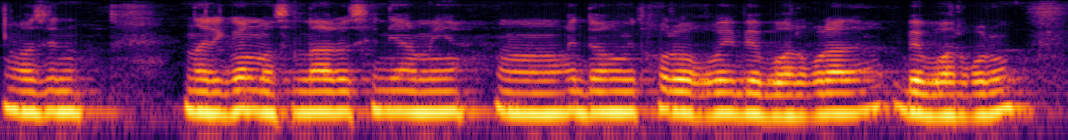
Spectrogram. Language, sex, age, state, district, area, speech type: Assamese, male, 18-30, Assam, Darrang, rural, spontaneous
